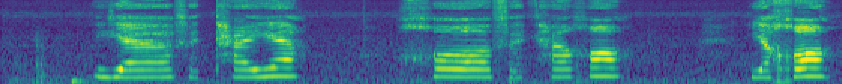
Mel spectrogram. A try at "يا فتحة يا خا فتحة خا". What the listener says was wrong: So you eat the alif.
